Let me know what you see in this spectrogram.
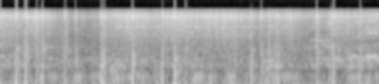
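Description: Aerial fireworks bursting: a rapid, irregular string of sharp bangs and crackling, over music playing underneath.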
